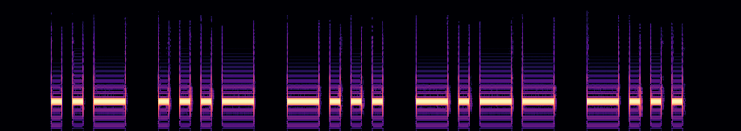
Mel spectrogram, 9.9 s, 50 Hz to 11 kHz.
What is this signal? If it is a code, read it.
Morse code, heard as a keyed tone, about 8 wpm, 800 Hz. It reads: UVBYB
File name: CW / DET / 1 9 1500C S B 8wpm 5624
